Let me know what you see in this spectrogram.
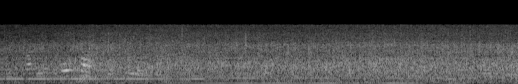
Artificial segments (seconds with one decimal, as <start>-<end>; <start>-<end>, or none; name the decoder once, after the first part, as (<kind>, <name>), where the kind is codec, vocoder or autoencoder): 1.5-2.6 (codec, SNAC)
